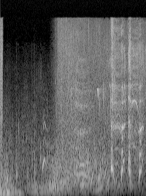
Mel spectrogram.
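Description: Water swishes as someone swims.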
